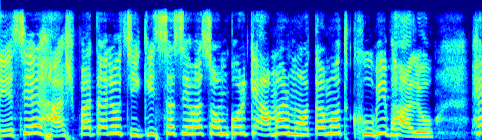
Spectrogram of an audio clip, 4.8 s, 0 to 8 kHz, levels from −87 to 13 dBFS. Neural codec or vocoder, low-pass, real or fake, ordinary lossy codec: vocoder, 22.05 kHz, 80 mel bands, Vocos; 7.2 kHz; fake; none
